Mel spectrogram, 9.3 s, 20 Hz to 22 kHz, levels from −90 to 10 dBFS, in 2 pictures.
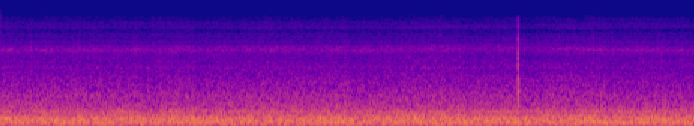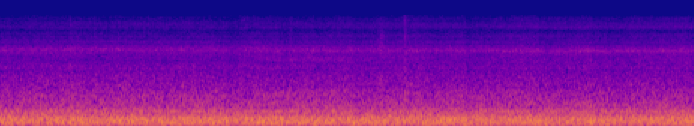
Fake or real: real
